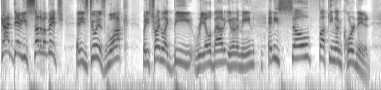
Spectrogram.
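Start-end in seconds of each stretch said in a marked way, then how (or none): 0.0-1.3 very high, freaked-out, panicked screaming. Telling how a man jumped up after hearing there's a problem, imitating Vince screaming. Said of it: "And he just jumps up and he's screaming".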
